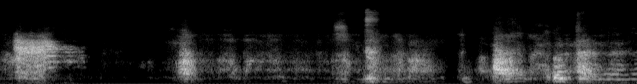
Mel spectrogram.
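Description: A dog barking several times in short, irregular bursts.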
